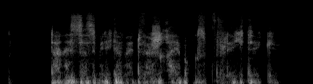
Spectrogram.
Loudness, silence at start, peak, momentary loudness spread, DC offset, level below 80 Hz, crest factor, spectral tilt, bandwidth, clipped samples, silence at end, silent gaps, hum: -37 LUFS; 0.1 s; -18 dBFS; 9 LU; under 0.1%; -46 dBFS; 22 dB; -3.5 dB/octave; 13.5 kHz; under 0.1%; 0.35 s; none; none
